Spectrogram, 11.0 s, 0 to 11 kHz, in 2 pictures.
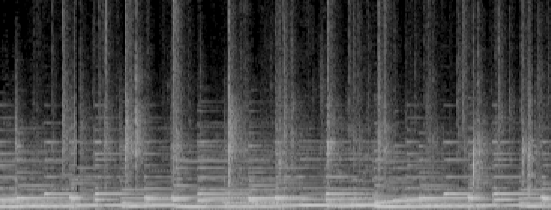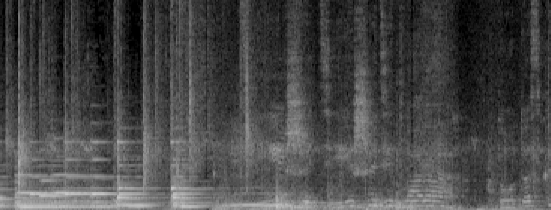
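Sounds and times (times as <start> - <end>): piano playing dance tune chords: 0.0 - 8.5.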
